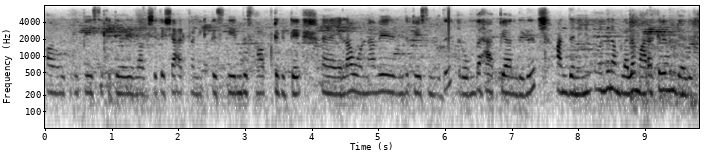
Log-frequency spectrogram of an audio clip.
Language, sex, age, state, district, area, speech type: Tamil, female, 18-30, Tamil Nadu, Mayiladuthurai, urban, spontaneous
